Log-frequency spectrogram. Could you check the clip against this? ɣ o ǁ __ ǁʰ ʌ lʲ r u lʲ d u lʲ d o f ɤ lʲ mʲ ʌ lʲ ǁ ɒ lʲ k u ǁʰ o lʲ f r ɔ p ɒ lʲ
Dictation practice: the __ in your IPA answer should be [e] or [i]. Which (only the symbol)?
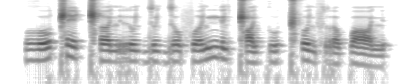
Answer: e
